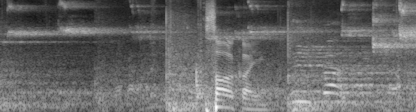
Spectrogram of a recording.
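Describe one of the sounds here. A basketball bounces on the floor in a large echoing hall.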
